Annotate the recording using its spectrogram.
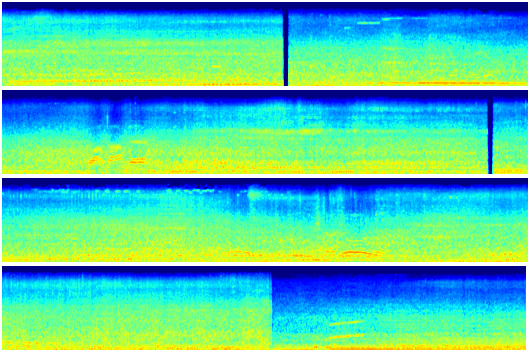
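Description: Diesel intercity buses and a truck driving past on a winding road, engines running with steady road noise. The sound drops out for an instant twice.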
